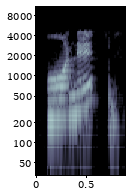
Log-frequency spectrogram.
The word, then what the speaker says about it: honest: पे प्रोनाउंसिएशन क्या है, ये ऑनेस्ट, एच क्या है आपका, कॉन्सोनेंट है, पर प्रोनाउंसिएशन किसका है आपका, वॉबल साउंड आ रहा है, दैट इज वाई यहाँ पे क्या लिखेंगे, एन आर।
